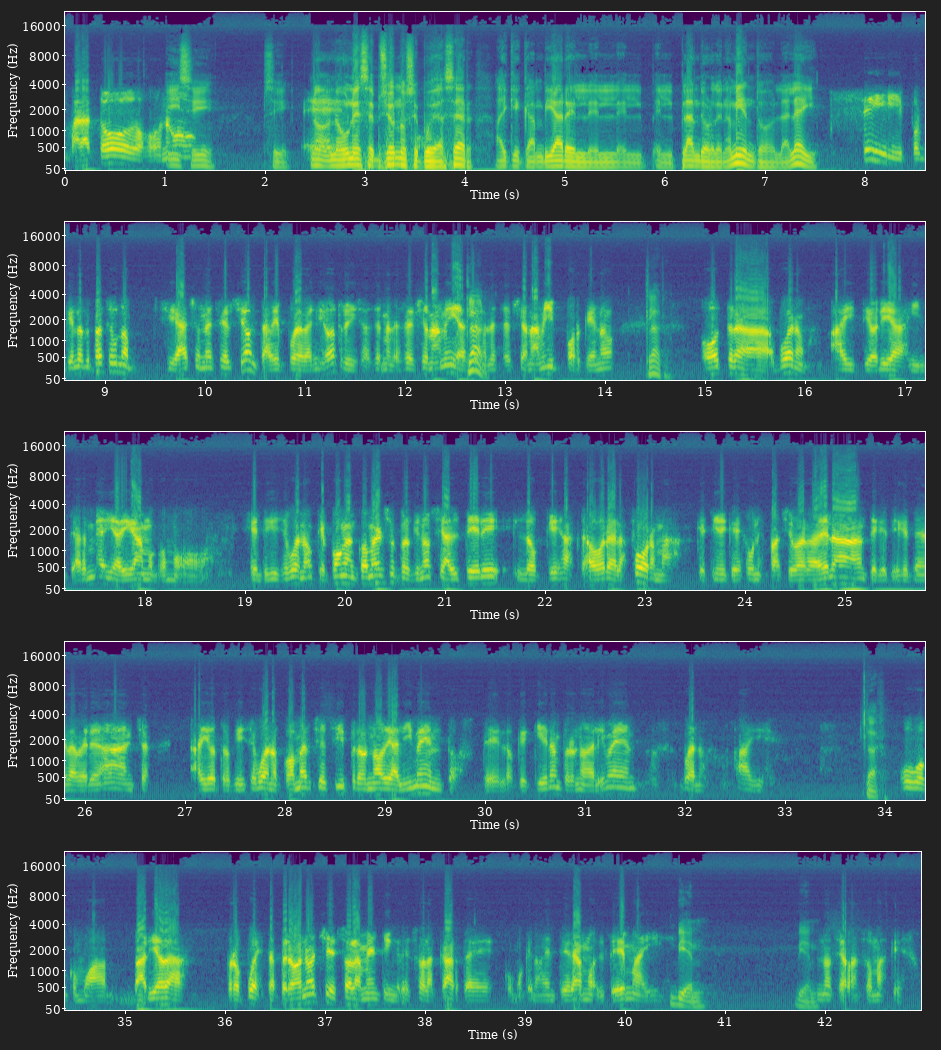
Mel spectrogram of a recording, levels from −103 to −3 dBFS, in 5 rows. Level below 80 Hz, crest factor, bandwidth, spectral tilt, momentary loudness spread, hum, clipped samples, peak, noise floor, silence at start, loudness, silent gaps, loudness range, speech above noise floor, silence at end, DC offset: -44 dBFS; 14 dB; over 20 kHz; -4 dB/octave; 15 LU; none; under 0.1%; 0 dBFS; -51 dBFS; 0.05 s; -13 LUFS; none; 7 LU; 37 dB; 0.2 s; under 0.1%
